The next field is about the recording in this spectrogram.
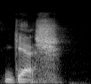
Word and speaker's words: geas: The correct spelling of, or the correct pronunciation, from what I understand, of G-E-A-S is gesh.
